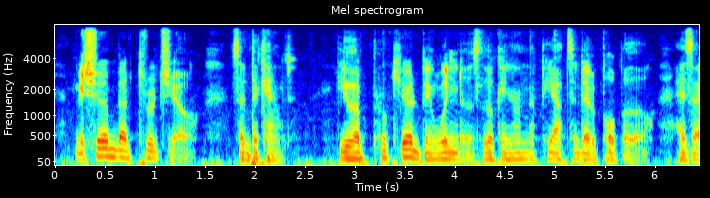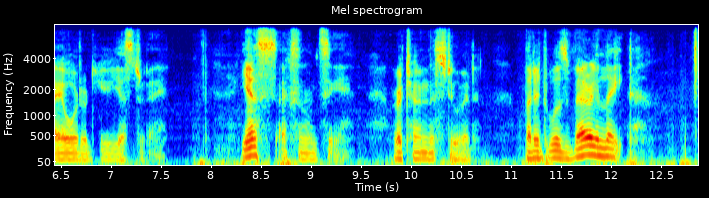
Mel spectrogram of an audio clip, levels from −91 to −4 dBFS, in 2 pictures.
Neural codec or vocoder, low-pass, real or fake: codec, 16 kHz in and 24 kHz out, 2.2 kbps, FireRedTTS-2 codec; 7.2 kHz; fake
